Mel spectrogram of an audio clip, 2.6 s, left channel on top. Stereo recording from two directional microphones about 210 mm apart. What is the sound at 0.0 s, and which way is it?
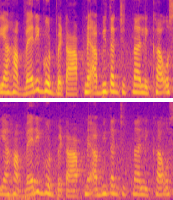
A woman's voice, 50° left (ahead or behind).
